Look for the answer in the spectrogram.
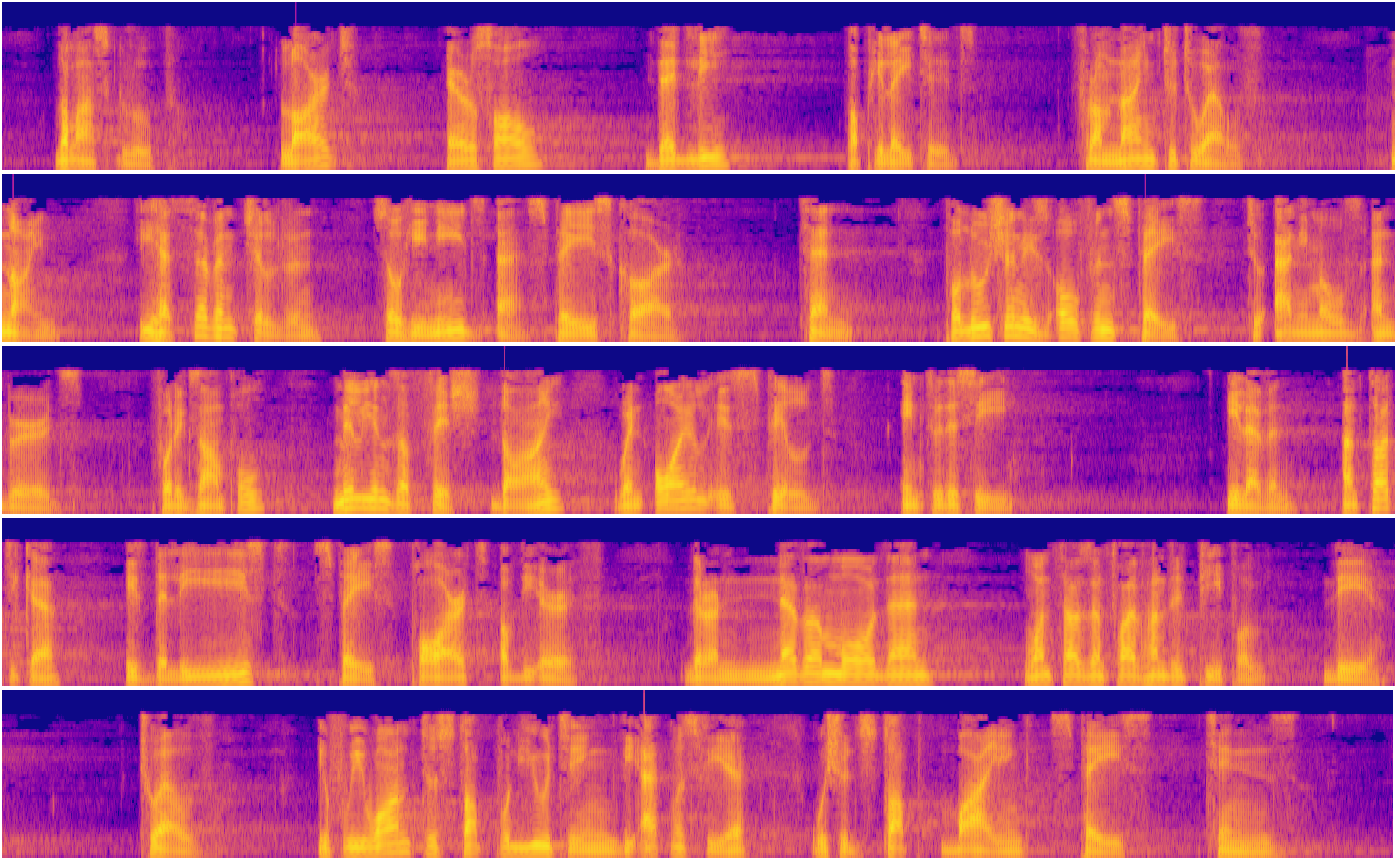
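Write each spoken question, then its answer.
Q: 9. He has 7 children, so he needs a space car.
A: large

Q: 10. Pollution is often space to animals and birds.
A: deadly

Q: 11. Antarctica is the least space part of the earth.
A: populated

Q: 12. If we want to stop polluting the atmosphere, we should stop buying space tins.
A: aerosol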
